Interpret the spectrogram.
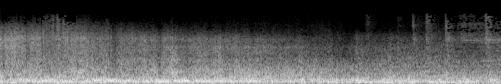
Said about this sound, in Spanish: Vamos a abrir acá para sentir el ruido ambiente de lo que es la lluvia.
